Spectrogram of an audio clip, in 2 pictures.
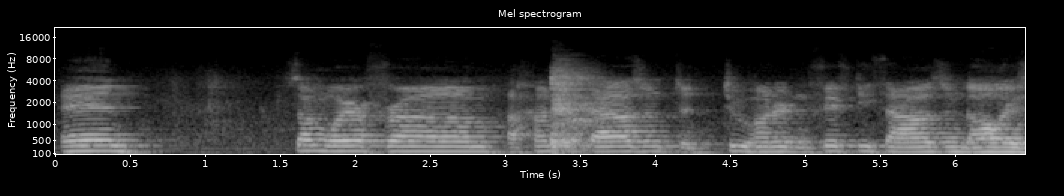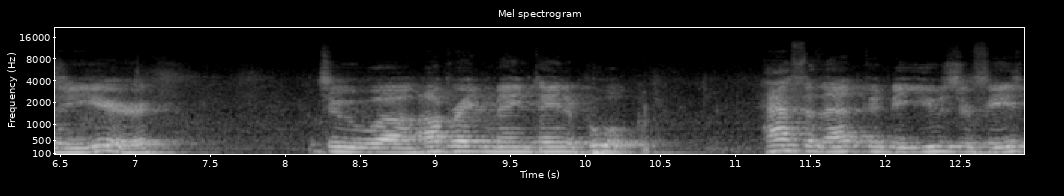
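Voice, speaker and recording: An older man, acting as project manager, gives an informal presentation with audience questions at a public meeting, folksy and plainspoken and often restarting his phrases. His voice is a little high and slow, fairly even, with a darkish tone and slight background noise. He stands on a curtained hall stage, picked up by a distant podium mic in an echoey room that makes the sound dull.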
